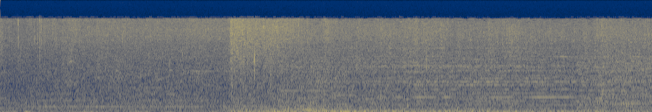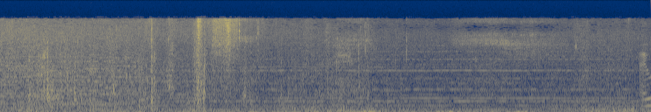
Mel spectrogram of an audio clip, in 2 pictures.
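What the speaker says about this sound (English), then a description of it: "The thunder sounded much too close and full of angry power." Rainstorm in the game What Remains of Edith Finch, a steady wash of falling rain that swells and holds at a moderate level throughout, with faint music tones beneath and a few sharper impacts, though no distinct thunder crack stands out.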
